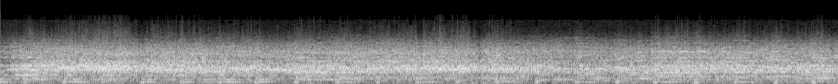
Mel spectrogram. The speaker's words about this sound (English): Listen to that crowd. They're cheering Fred Allen as he leads his weekly parade to the old Town Hall.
